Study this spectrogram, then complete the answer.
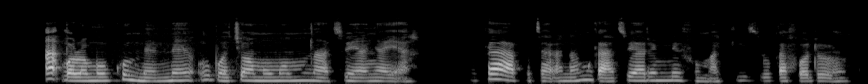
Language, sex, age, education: Igbo, female, 15-29, tertiary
